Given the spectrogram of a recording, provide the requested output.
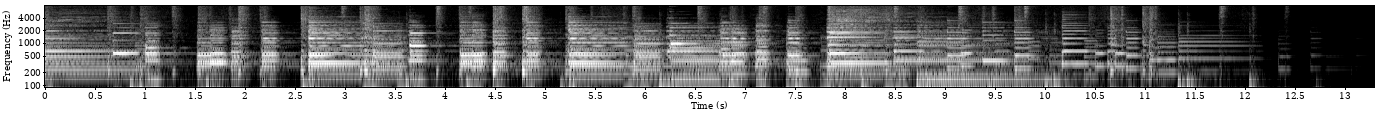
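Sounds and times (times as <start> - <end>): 
music without bass: 0.0 - 13.2.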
